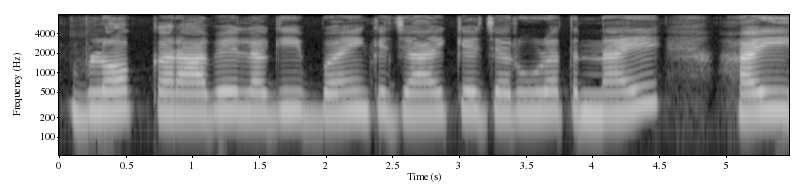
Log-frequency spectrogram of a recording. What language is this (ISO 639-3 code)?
mag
